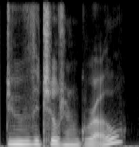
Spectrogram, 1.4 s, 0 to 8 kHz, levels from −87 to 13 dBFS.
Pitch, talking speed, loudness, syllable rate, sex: 190 Hz, 170 wpm, -14 LUFS, 4.1 syllables/s, female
